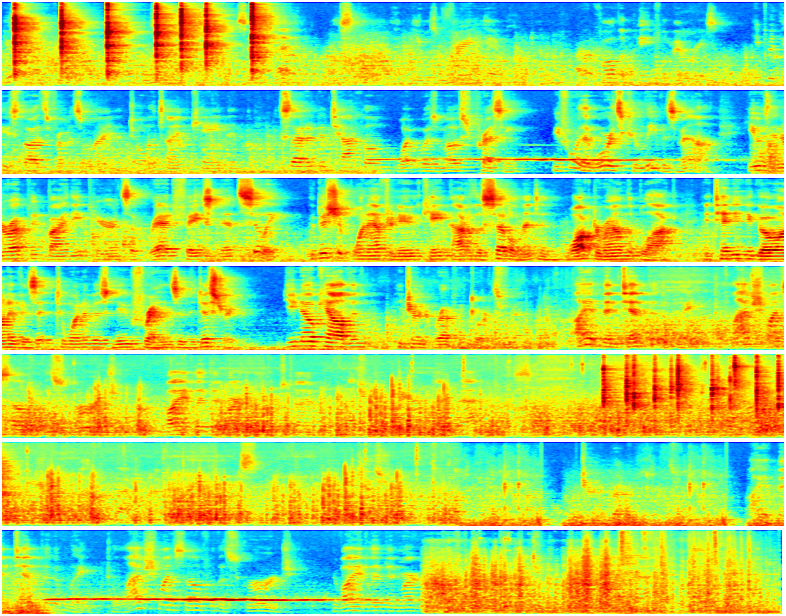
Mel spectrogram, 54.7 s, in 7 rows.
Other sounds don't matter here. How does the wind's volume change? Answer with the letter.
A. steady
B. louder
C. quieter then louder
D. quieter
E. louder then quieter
B.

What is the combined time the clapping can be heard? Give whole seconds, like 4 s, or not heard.
4 s.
